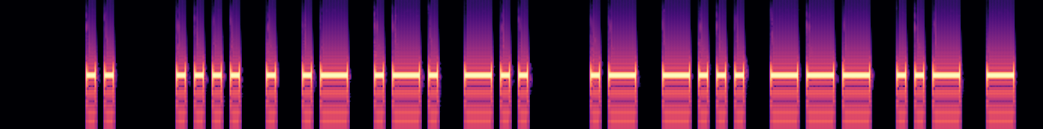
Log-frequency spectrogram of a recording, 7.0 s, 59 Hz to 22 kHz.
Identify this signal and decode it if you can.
Morse code, heard as a keyed tone, about 20 wpm, 700 Hz. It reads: I HEARD ABOUT
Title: Sentences from Top 1000 Words - Review Part 1 - 20wpm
